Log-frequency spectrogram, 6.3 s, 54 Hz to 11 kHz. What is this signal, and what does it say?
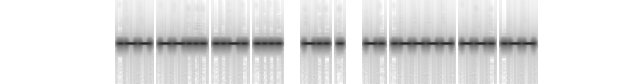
Morse code, heard as a keyed tone, about 36 wpm, 700 Hz. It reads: W7FH DE N1GW
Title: USA Callsign DE Callsign - 4 Characters - 35wpm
